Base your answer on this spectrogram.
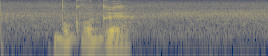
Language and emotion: Russian, neutral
